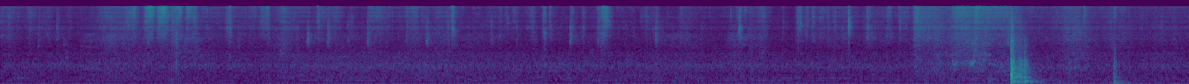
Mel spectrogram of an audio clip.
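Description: Faint rustling of nitrile gloves working plumber's putty around a drain plug, then a sharp thump about ten seconds in as the putty-sealed plug is pressed into the drain of the plastic in-bed trunk, with a smaller knock a second later.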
